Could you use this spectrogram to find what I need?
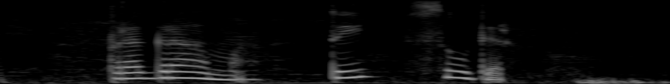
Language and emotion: Russian, neutral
